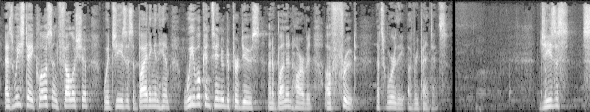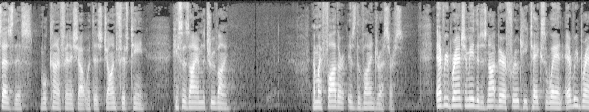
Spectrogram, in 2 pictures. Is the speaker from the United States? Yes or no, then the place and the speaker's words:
yes; United States; I'm an American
